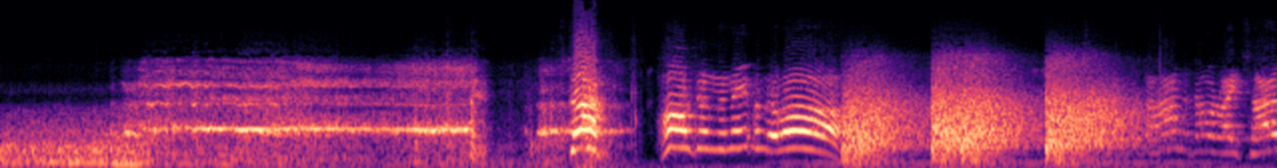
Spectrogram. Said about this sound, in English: What's going on out here? Who did all the shooting?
